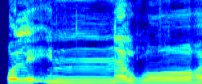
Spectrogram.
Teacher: اللہ کا لام زبر کے ساتھ ہے تو پر پڑھیں گے موٹا کر کے، منہ بھر کے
